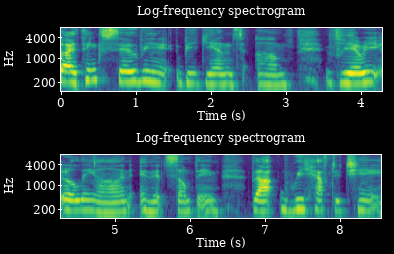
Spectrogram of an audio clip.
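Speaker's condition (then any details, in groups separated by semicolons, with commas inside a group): Cerebral palsy; very mild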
